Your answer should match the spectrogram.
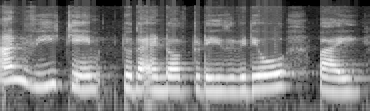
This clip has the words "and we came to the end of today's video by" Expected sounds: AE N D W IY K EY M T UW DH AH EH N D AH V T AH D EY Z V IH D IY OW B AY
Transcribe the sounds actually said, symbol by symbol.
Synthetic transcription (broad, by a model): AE N D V IY K EY M T UW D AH EH N D AH V T AH D EY Z V IH D IY OW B AY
